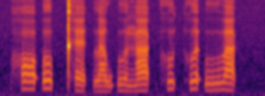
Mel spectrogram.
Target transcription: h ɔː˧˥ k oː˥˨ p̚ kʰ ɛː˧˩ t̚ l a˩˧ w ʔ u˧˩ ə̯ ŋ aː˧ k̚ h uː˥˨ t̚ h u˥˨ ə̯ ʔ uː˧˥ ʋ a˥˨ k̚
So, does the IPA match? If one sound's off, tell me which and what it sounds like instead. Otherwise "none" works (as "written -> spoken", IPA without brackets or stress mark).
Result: k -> ʔ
